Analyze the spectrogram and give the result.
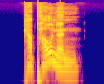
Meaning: dative plural of Kapaun
- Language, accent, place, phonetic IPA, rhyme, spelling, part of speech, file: German, Germany, Berlin, [kaˈpaʊ̯nən], -aʊ̯nən, Kapaunen, noun, De-Kapaunen.ogg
